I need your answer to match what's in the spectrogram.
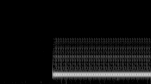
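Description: After a brief silence, a steady electronic telephone ringing tone comes in on the line, one continuous unbroken burst that is clear and fairly loud, with no voices.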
